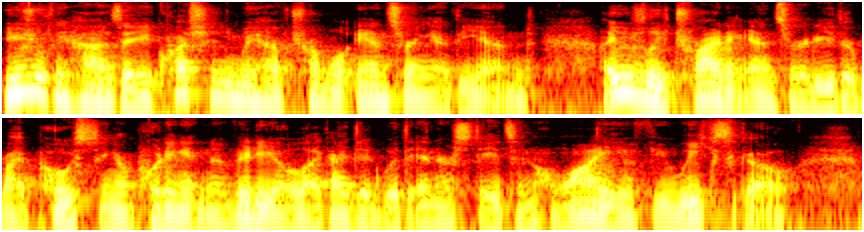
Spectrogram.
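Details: Adult male speaker; Normal fluent speech.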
